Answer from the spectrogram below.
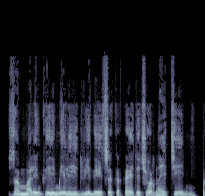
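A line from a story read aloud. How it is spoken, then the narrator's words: Quiet, strange tone. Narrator (Russian): проговорил Стирфорд как-то тихо и странно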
